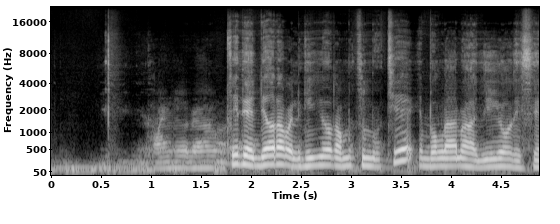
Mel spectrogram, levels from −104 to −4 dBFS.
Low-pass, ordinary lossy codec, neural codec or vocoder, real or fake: none; none; codec, 44.1 kHz, 1.7 kbps, Pupu-Codec; fake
